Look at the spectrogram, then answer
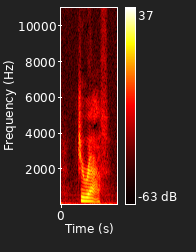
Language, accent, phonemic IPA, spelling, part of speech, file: English, US, /d͡ʒəˈɹæf/, giraffe, noun, En-us-giraffe.ogg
